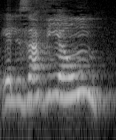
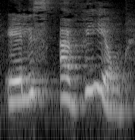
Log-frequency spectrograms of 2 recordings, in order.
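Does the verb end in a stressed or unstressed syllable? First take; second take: stressed; unstressed. First: The verb ends in a stressed 'ão' syllable. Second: The verb ends in an unstressed nasal syllable. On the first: The speaker calls it wrong. "Como limão, campeão, certo? Que é ão" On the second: The speaker calls it right. "é A M, não é a O tio"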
